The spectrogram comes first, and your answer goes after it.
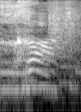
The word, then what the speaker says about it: rat: Et le T, quand on dit qu'il est muet, ça veut dire qu'on ne l'entend pas. Donc tu ne le prononces pas. Tu ne le dis pas. Tu vas juste dire, comme tu as dit tout à l'heure, rat.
